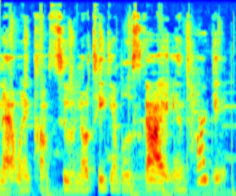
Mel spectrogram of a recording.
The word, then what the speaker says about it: NOTIQ: Founded in Texas and loved globally, NOTIQ, that's how to pronounce it, inspires meaningful and elegant living with an enchanted line.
